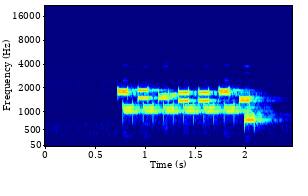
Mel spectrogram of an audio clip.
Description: Multi-frequency trunk signalling (R2, with the far end's replies), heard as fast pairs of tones, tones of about 100 ms, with room echo. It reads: 0834401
